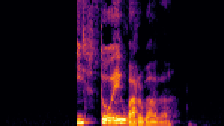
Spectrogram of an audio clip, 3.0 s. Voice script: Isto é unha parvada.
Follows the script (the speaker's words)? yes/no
no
